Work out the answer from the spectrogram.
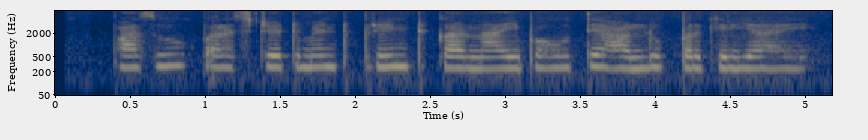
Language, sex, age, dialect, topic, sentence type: Magahi, female, 41-45, Western, banking, statement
